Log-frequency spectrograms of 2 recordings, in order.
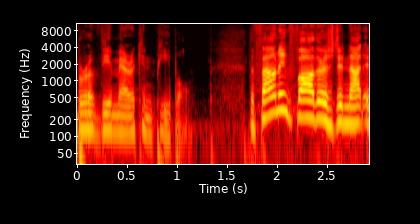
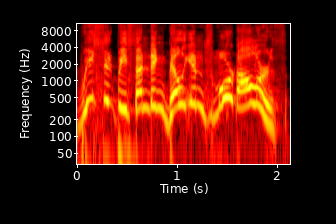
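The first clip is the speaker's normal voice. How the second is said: mock eager pundit, much higher and louder; mocking Twitterati; 12 semitones higher, 6 dB louder than usual. Blue check Twitterati calling for more money, mocking high voice. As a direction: ham up a smug online cheerleader. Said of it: "being like".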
